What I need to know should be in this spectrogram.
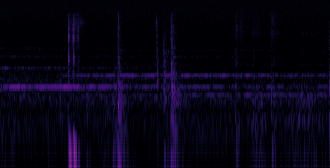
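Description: Short thuds sound as buildings are placed.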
